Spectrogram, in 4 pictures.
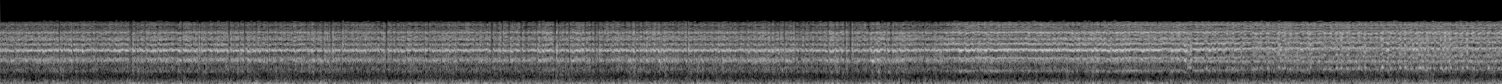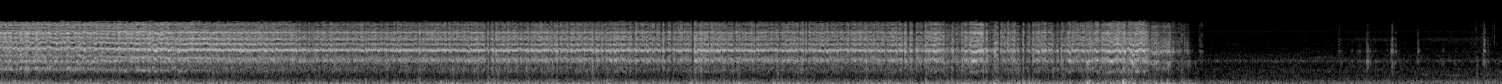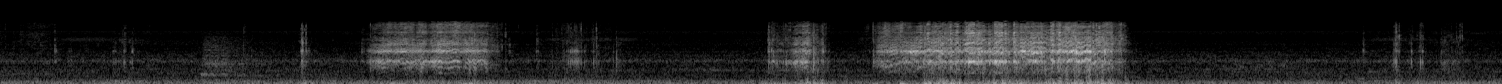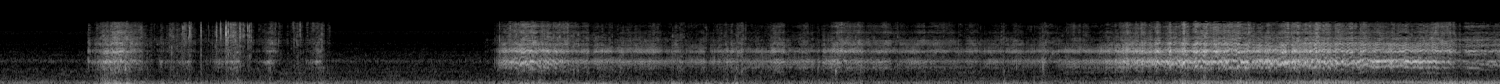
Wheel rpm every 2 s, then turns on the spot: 160, 160, 170, 160, 160, 160, 160, 160, 170, 170, 160, 160, 160, 70, 0, 0, 10, 30, 0, 70, 90, 0, 10, 30, 0, 40, 30, 30, 50, 70.
46-48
